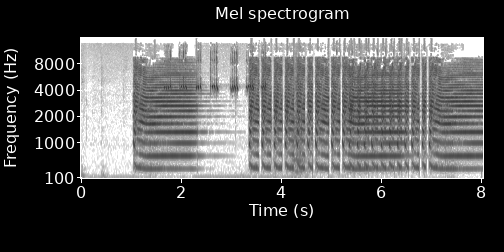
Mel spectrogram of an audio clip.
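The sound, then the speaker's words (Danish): A loud air horn sounds one long blast, pauses briefly, then returns in a rapid flurry of stuttering repeated blasts ending in a sustained honk. No one speaks. “Jeg tænker, vi kan ære hornet.”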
